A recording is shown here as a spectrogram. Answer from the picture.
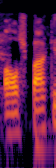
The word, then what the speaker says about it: Alschbach: I'm so impressed that you got the pronunciation of my name, and then I couldn't say pronunciation. Beautiful. Solid start. – Welcome, solid Matt. Start. – I studied. – No. Yeah, Alschbach is correct.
